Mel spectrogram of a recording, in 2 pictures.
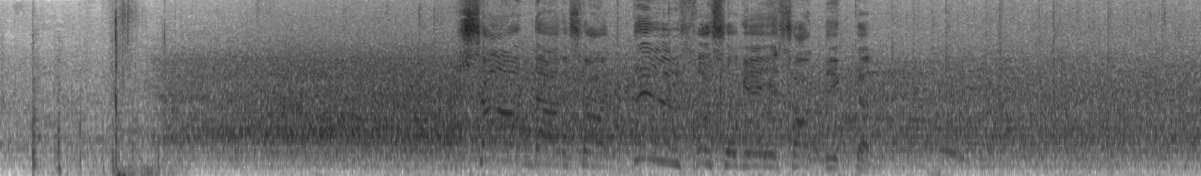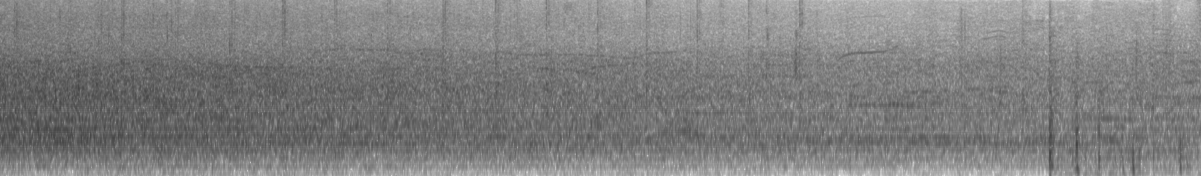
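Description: A large stadium crowd roars and cheers, then slowly dies down.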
